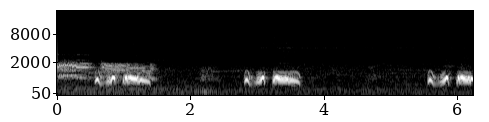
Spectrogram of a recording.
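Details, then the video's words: Decoy spotted dove giving its morning call to draw in wild doves. Three repeated phrases of two short coos and a sustained mellow coo are spaced roughly two and a half seconds apart. A higher, brighter call overlaps the start. "Chim cu gáy mồi gáy gọi kích bổi buổi sáng hiệu quả nổi lẹ mỗi ngày"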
